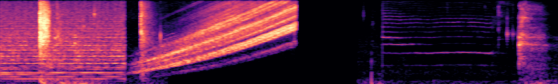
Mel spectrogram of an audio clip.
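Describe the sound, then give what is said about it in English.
A single drawn-out kitten meow, fairly clear, comes after a rising electronic sweep and a brief silence, with a faint hiss in the background. “I don't know if you heard that. That was a kitten meowing.”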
